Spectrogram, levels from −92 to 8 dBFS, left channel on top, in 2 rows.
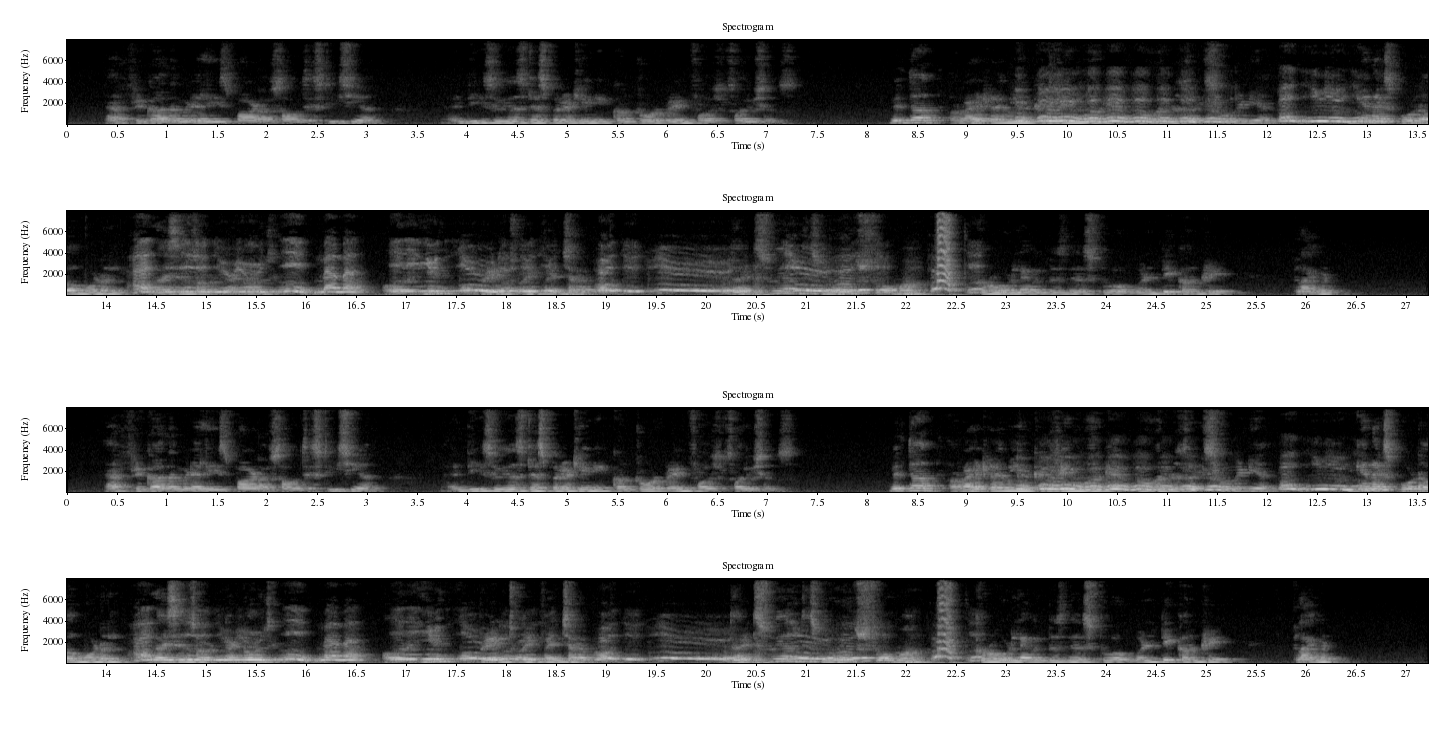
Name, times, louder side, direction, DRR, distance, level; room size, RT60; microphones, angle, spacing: voice 1, 0.4-3.1 3.8-7.2 8.2-12.0 12.8-15.8 16.8-19.2 20.2-22.2 22.7-25.3 25.9-26.2, right 2 dB, 65° right, 0.6 m, -29 dB
sound 1, 9.4-13.8 14.1-16.6 16.8-22.8, right 2 dB, 85° left, 0.6 m, -24 dB
3.5 x 2.7 x 2.4 m
head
